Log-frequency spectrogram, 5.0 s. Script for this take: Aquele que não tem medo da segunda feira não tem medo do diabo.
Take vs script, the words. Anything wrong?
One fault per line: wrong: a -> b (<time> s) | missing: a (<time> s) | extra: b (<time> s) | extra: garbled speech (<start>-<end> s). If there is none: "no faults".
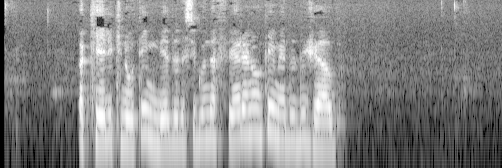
no faults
